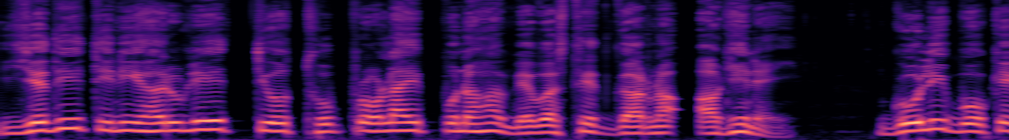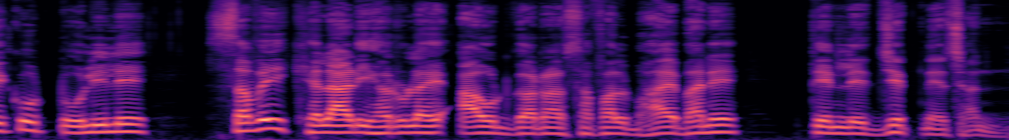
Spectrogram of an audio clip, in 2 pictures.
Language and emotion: Nepali, neutral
